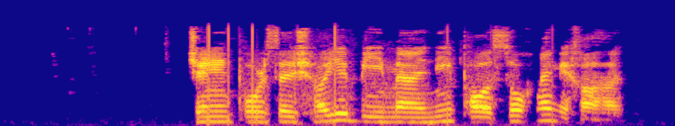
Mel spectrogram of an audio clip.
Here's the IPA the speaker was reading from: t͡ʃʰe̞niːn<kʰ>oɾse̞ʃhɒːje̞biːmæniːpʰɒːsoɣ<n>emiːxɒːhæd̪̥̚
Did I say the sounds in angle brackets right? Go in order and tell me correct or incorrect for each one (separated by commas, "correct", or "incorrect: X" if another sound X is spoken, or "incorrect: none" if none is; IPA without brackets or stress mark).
incorrect: pʰ, correct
